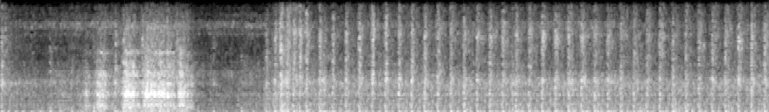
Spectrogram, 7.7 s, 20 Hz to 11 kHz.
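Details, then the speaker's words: Doodle Bug DB30 minibike, while the carb screw is being adjusted: the single catches and putters unevenly, wavering and stumbling instead of idling steadily; it won't take choke, and the owner suspects the carb screw or clutch slip. "she's a putter he ran before she doesn't want any chalk"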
